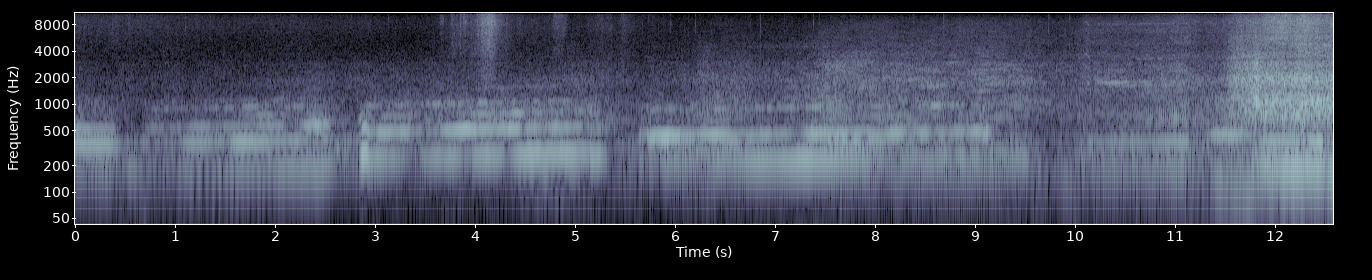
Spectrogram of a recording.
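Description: A rally car engine revs hard and shifts gears as the car races past.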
